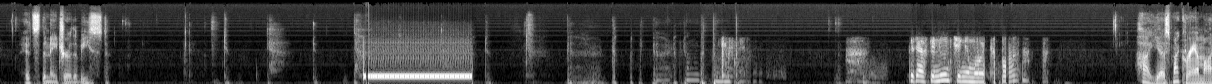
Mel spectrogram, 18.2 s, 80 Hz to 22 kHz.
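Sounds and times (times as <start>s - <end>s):
speech: 0.4s - 1.7s, 13.7s - 15.5s, 17.1s - 18.1s
outgoing phone call ringing tone: 5.4s - 7.1s.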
